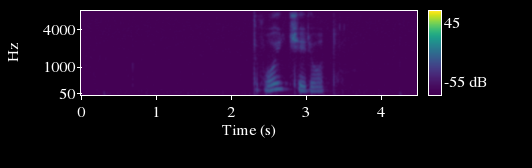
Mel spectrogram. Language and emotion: Russian, sad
